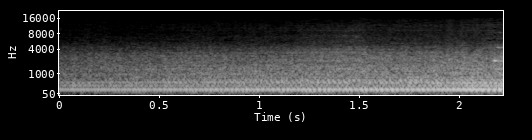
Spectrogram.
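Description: A small portable generator running with a steady hum that grows gradually louder.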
